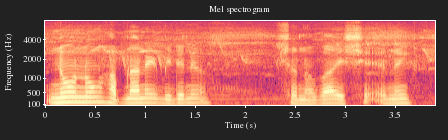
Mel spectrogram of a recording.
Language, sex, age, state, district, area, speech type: Bodo, male, 30-45, Assam, Chirang, rural, spontaneous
